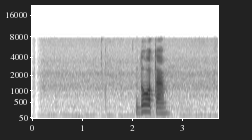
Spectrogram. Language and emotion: Russian, neutral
